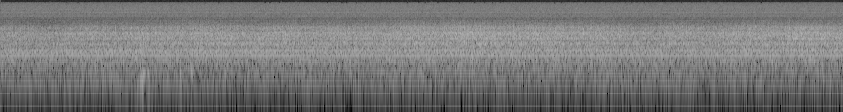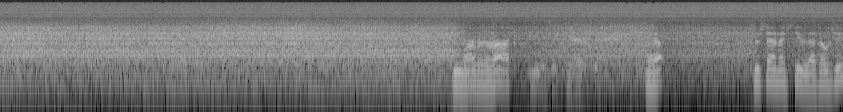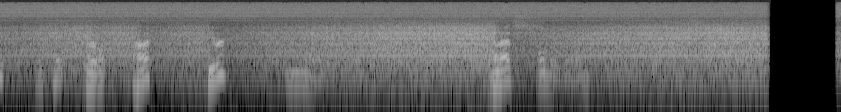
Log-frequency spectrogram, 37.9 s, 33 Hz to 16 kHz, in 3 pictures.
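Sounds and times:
background hiss and hum: 0:00.0 - 0:36.8
thin constant tones: 0:00.0 - 0:36.8.

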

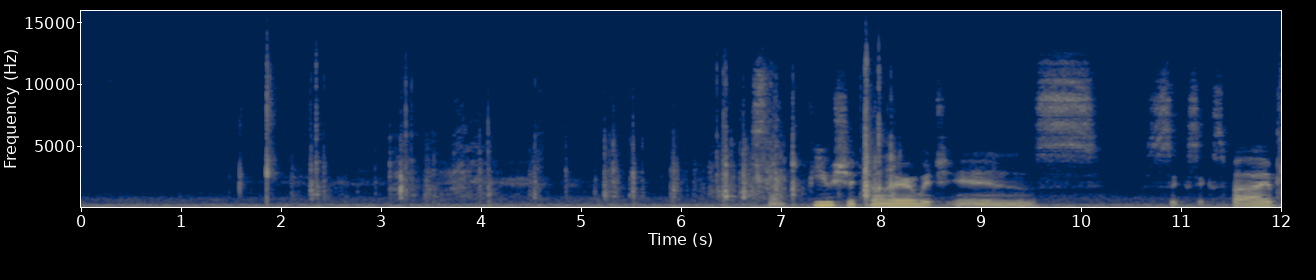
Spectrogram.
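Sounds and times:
steady low hum: 0:00.0 - 0:12.0
plastic marker pens clattering: 0:02.2 - 0:08.2.

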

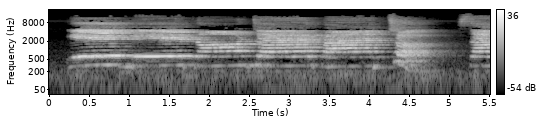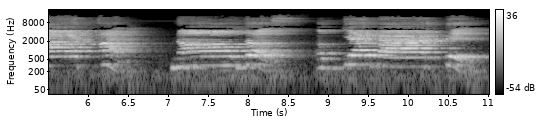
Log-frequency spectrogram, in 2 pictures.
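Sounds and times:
woman singing unaccompanied: 0:00.3 - 0:04.6, 0:05.2 - 0:06.4, 0:07.0 - 0:10.8.

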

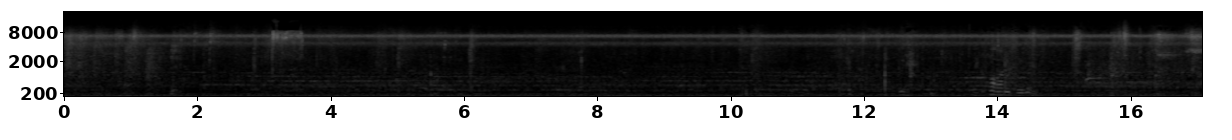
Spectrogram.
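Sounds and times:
crickets chirping: 0:00.0 - 0:17.0.

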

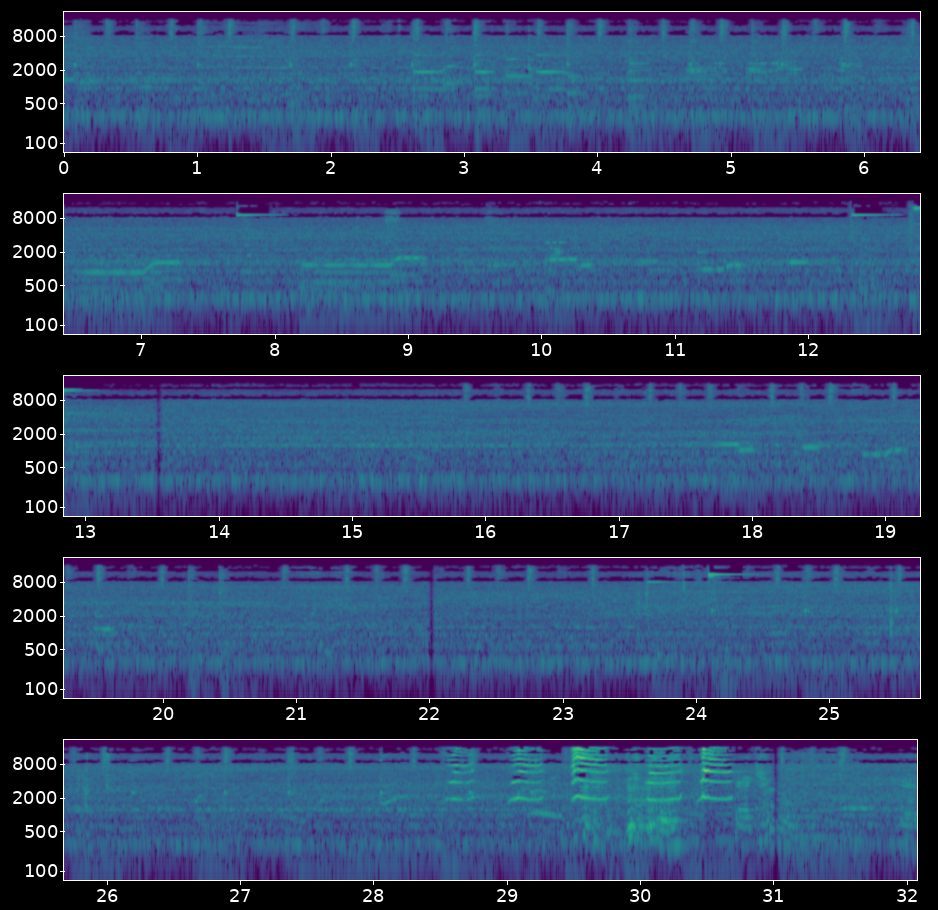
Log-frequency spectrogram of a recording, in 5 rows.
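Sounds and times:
blow dryer running: 0:22.2 - 0:32.0
background music: 0:30.0 - 0:32.0.

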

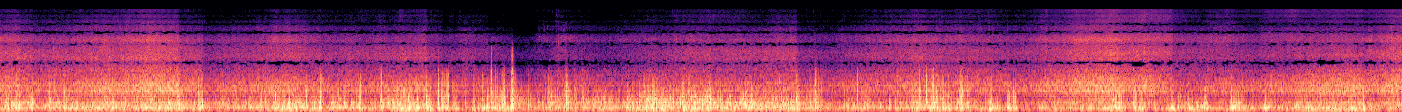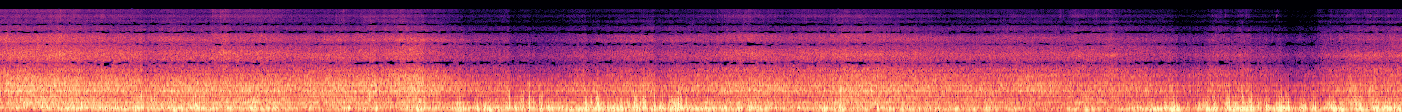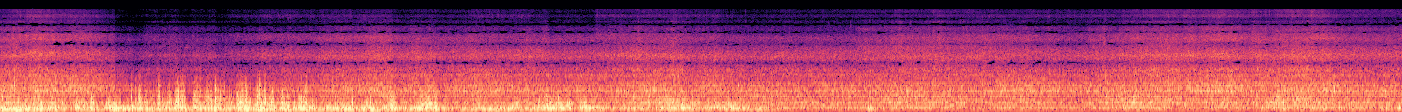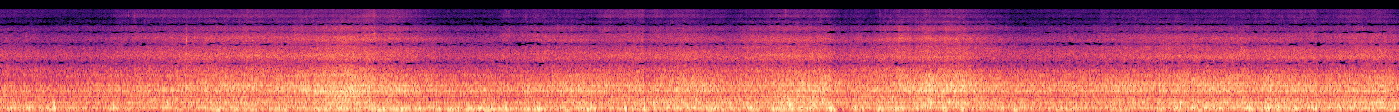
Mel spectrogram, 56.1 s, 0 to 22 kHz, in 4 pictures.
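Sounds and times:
waves breaking on sandy beach: 0:00.0 - 0:56.0
wind buffeting microphone: 0:00.0 - 0:56.0.

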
